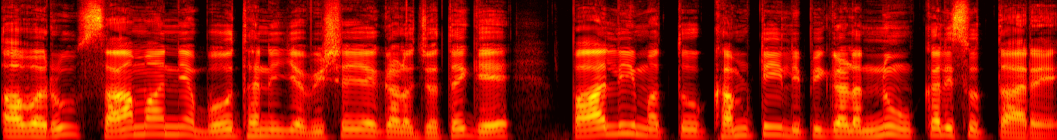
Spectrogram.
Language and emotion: Kannada, neutral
